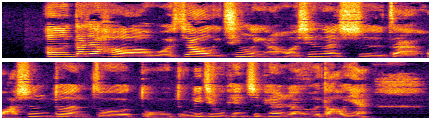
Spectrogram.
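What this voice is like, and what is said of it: Changsha-accented Mandarin. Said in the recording (Chinese): “我是湖南人，所以我讲话有可能有长沙的那种塑料普通话的口音”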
